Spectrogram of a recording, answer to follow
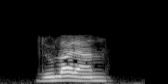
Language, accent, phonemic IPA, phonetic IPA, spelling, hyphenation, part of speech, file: Armenian, Eastern Armenian, /d͡zulɑˈɾɑn/, [d͡zulɑɾɑ́n], ձուլարան, ձու‧լա‧րան, noun, Hy-ձուլարան.ogg
- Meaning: 1. foundry 2. type foundry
